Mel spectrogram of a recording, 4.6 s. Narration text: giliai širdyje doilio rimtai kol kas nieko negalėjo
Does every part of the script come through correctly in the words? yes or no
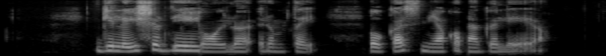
yes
